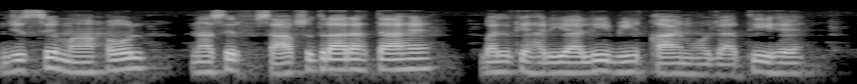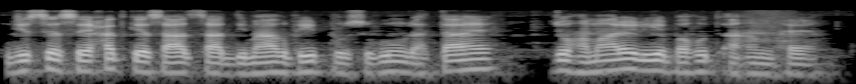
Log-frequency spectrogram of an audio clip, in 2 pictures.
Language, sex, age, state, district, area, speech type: Urdu, male, 30-45, Bihar, Purnia, rural, spontaneous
